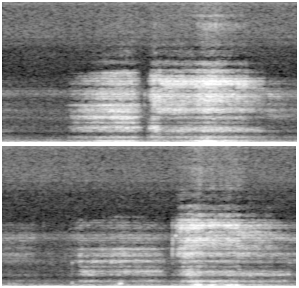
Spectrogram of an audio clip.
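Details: A sleeping pit bull puppy outdoors gives two slow, rhythmic breaths with raspy, rattling snorts on each, over a steady outdoor rumble: snoring.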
